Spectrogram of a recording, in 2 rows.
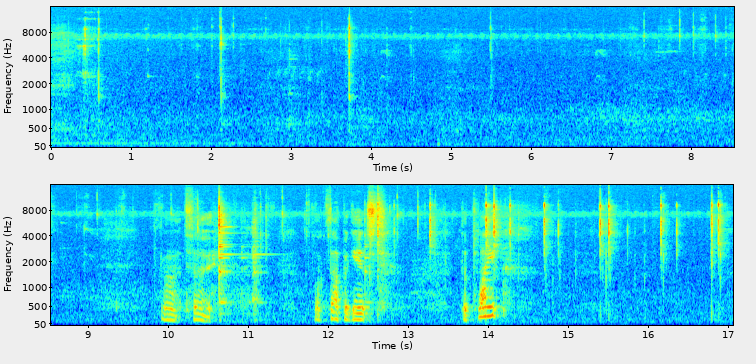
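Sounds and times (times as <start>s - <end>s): metal key clicking on padlock: 14.0s - 17.0s.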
